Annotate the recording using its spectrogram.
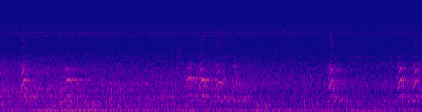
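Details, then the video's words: Dog kept chained out in the snow all day, barking in scattered single yelps and brief double barks, spaced irregularly, over a constant low rumble. "Dog Barks all day in the snow"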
